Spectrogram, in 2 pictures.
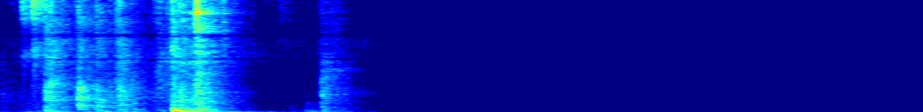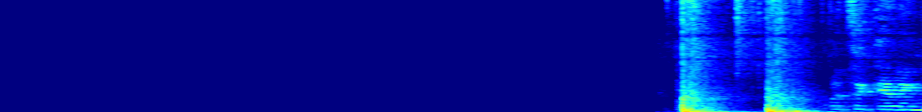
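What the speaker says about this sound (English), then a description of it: "we'll be able to open this door" An old door hidden for years behind plasterboard in an abandoned Irish house is forced open, giving loud scraping, rattling bursts near the start, then long silence before another burst of rough banging and catching.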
